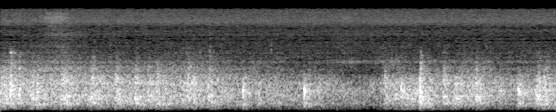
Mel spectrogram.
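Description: Fireworks going off all around: many distant bangs and crackles running together into a continuous rumble, with a few sharper, nearer cracks in the second half.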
